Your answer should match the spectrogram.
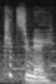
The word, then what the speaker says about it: kitsune: I am a kitsune. Apparently it's pronounced Kitsune.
